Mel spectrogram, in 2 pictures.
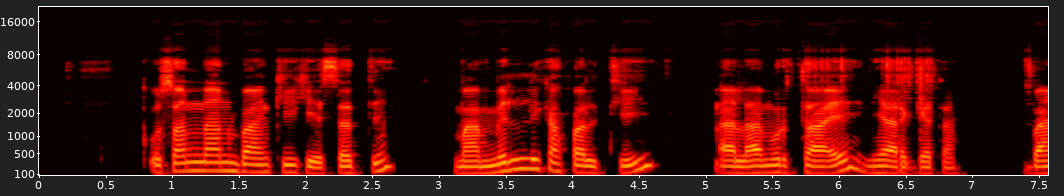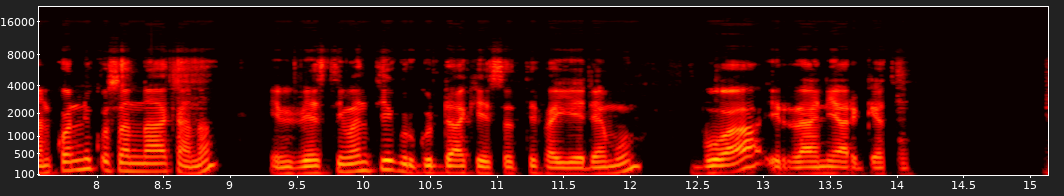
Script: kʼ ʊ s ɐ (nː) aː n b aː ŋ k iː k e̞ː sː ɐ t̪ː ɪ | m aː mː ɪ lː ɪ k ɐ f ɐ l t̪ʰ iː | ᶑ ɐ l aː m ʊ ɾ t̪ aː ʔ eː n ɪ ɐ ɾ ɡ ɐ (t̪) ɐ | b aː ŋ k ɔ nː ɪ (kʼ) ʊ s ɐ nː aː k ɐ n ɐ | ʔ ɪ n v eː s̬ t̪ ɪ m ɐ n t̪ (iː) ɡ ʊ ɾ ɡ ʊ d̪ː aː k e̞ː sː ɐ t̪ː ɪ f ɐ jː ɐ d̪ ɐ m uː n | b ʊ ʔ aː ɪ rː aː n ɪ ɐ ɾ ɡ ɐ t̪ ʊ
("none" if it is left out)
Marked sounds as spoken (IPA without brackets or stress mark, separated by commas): nː, t̪, kʼ, iː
